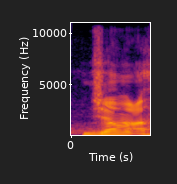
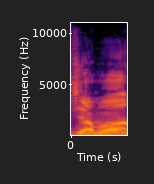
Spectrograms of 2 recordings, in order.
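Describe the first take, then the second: First: The m closes the first, long syllable. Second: A vowel follows the m, making two light syllables. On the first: The speaker calls it right. "बल्कि जमा है" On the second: The speaker calls it wrong. "ये जमा नहीं है"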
